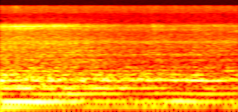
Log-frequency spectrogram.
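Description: A steady low hum made of several pitches over a faint hiss, easing slightly in loudness.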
